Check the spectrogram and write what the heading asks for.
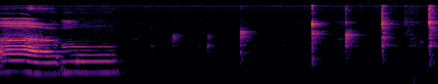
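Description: A young girl singing a short phrase that ends about a second in, followed by a few light, sharp taps.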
